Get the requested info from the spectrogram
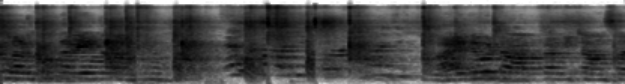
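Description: A group of children clapping their hands, with children's voices calling over the claps.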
